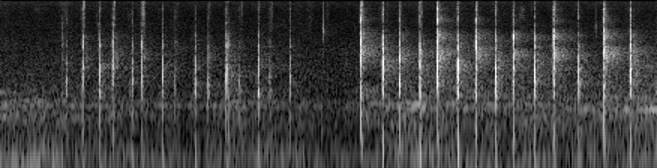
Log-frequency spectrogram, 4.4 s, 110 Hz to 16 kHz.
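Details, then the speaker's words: Worn, loose stabilizer (sway bar) link ball joint on a 2017 Chevrolet Onix rocked by hand gives sharp dry clicks, about four a second; the cause of suspension noise, fixed by replacing the link. "quer dizer ela tá com folga e observe o barulho"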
